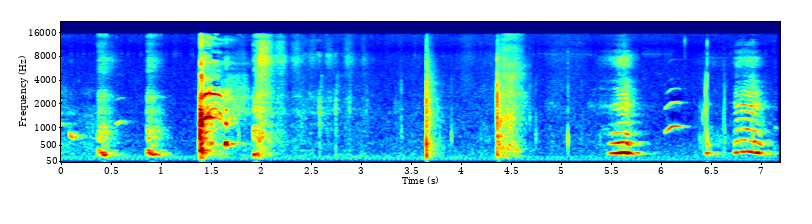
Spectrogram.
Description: My best friend sneezing, it lasts forever and is hilarious! No joke people, this is really how she sneezes, it isn't fake or planned.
